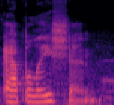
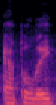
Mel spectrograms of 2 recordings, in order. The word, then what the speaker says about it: Appalachian: No one in Appalachia uses a hard C. No one. It's a it's a soft, right? It's a soft C. It's like sh. It's Appalachian. And he was saying it was Apple and I'm like, "No, it's not."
